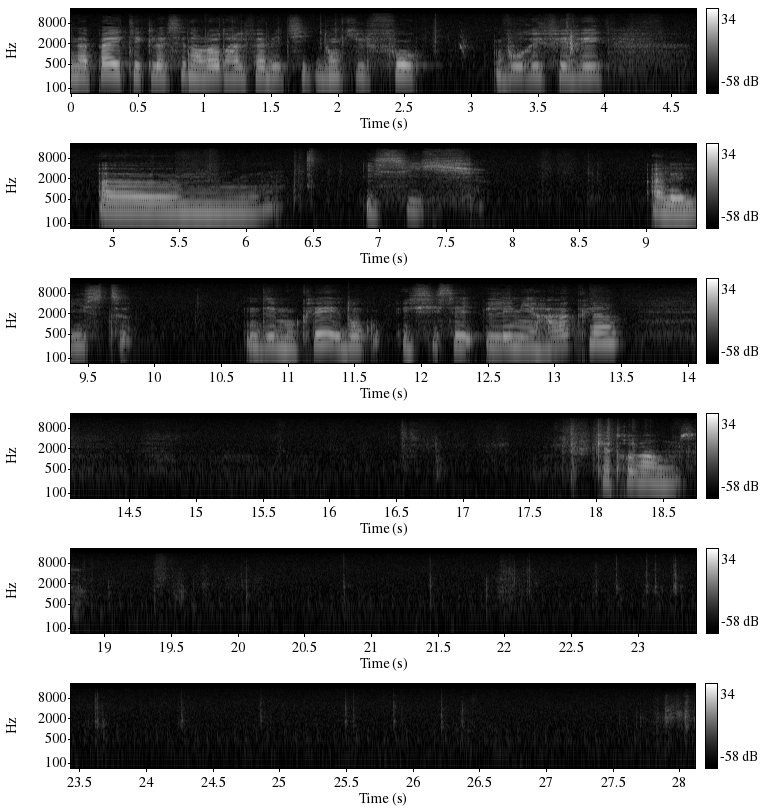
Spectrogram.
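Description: Book pages rustle and flip softly.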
